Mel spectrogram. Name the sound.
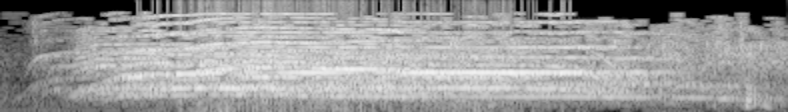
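audience cheering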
